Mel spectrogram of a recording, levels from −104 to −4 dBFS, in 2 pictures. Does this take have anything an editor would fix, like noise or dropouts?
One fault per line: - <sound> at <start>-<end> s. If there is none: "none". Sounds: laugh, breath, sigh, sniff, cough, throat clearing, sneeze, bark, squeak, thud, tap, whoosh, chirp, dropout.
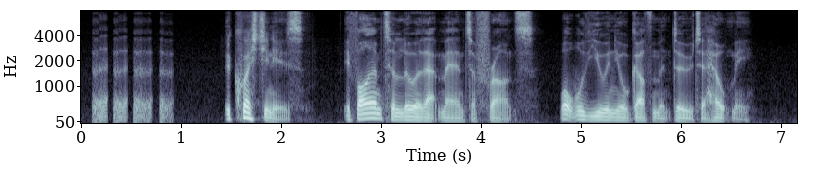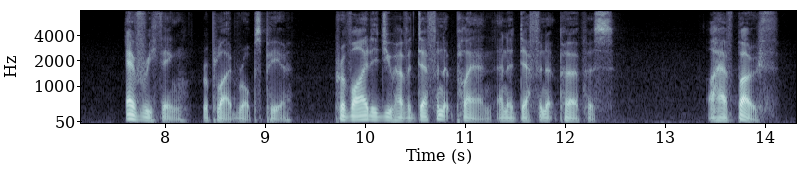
- laugh at 0.1-0.9 s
